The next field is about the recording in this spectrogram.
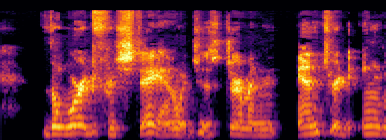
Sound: foreign language

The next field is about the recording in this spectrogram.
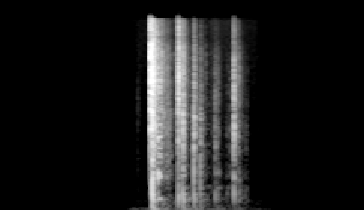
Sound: sound of remote control drop

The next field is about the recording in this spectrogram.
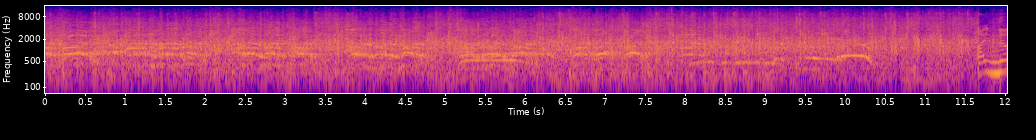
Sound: applause

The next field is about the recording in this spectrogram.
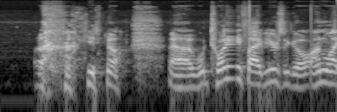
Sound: laughing

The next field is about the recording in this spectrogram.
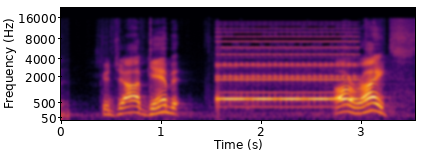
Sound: timer rings

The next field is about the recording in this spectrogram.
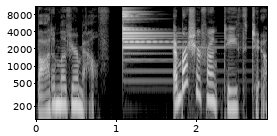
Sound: switch bell

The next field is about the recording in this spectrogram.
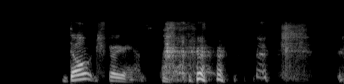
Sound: laughs

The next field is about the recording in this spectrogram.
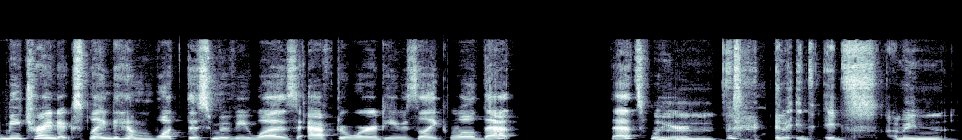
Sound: laughs

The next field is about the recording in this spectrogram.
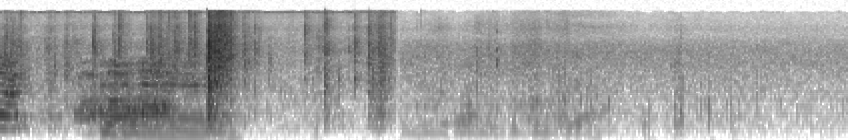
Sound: laughs

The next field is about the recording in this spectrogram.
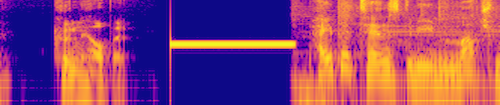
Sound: beeping

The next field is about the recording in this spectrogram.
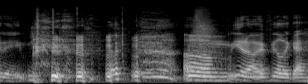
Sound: laughing

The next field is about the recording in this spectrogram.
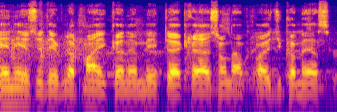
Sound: applause

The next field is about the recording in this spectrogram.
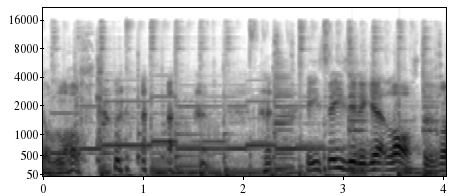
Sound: laughs

